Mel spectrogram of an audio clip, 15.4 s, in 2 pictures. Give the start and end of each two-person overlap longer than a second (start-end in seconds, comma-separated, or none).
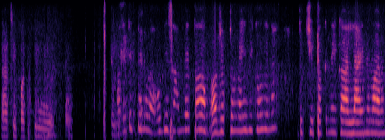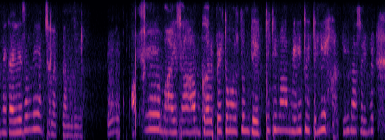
none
